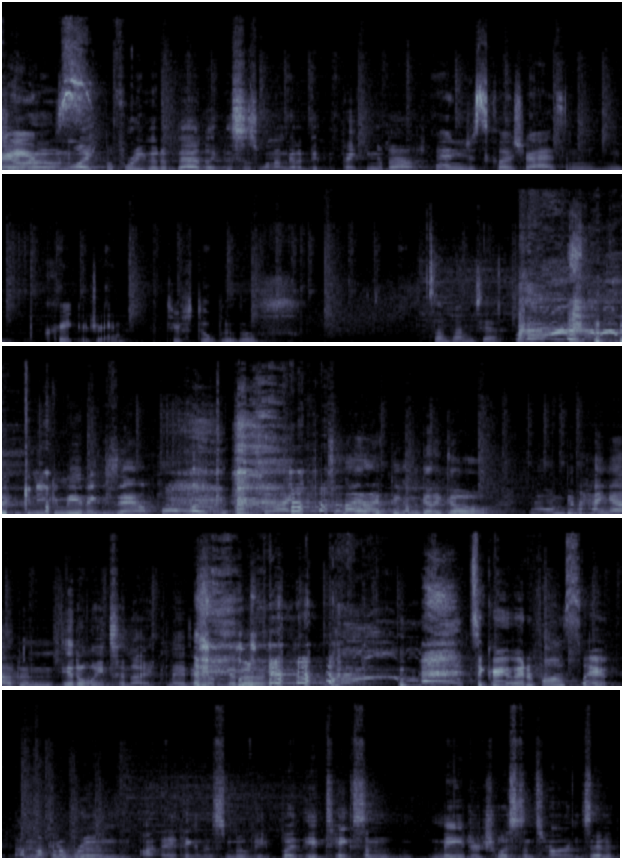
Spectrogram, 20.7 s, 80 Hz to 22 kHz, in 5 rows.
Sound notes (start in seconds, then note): 7.6 laughter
